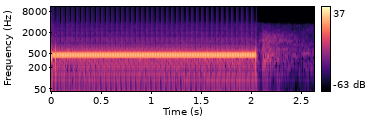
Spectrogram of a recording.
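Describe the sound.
Steady single-pitch telephone line tone heard while a call is transferred, holding loud and unbroken for about two seconds before cutting off abruptly into faint hiss.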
